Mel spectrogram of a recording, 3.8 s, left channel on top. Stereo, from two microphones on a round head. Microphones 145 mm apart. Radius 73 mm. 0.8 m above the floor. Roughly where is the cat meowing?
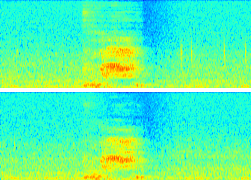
Left.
